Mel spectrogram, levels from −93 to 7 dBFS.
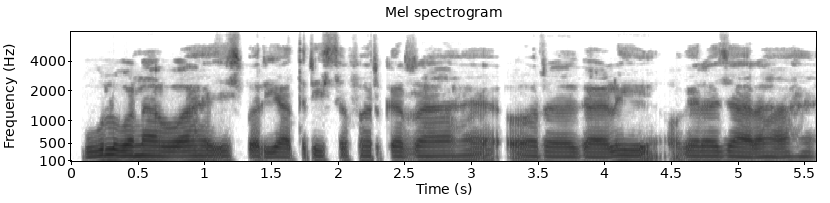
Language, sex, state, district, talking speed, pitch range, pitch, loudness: Hindi, male, Bihar, Supaul, 180 wpm, 100-110 Hz, 105 Hz, -17 LUFS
